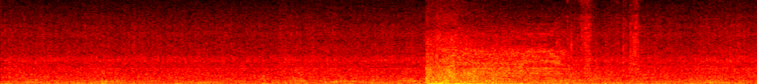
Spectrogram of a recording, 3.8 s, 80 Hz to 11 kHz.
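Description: A single heavy shotgun blast with explosive shells in the video game Turok 2, a sharp broadband burst followed by a brief rumbling decay over steady ambient background.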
